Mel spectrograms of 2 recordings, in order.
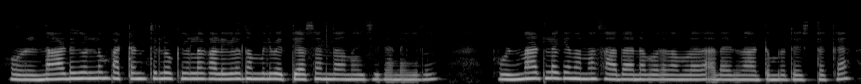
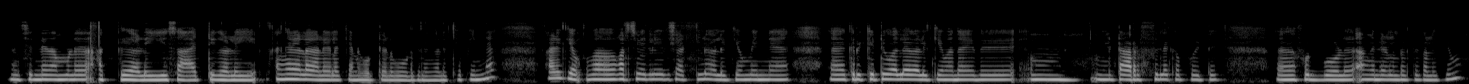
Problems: none marked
